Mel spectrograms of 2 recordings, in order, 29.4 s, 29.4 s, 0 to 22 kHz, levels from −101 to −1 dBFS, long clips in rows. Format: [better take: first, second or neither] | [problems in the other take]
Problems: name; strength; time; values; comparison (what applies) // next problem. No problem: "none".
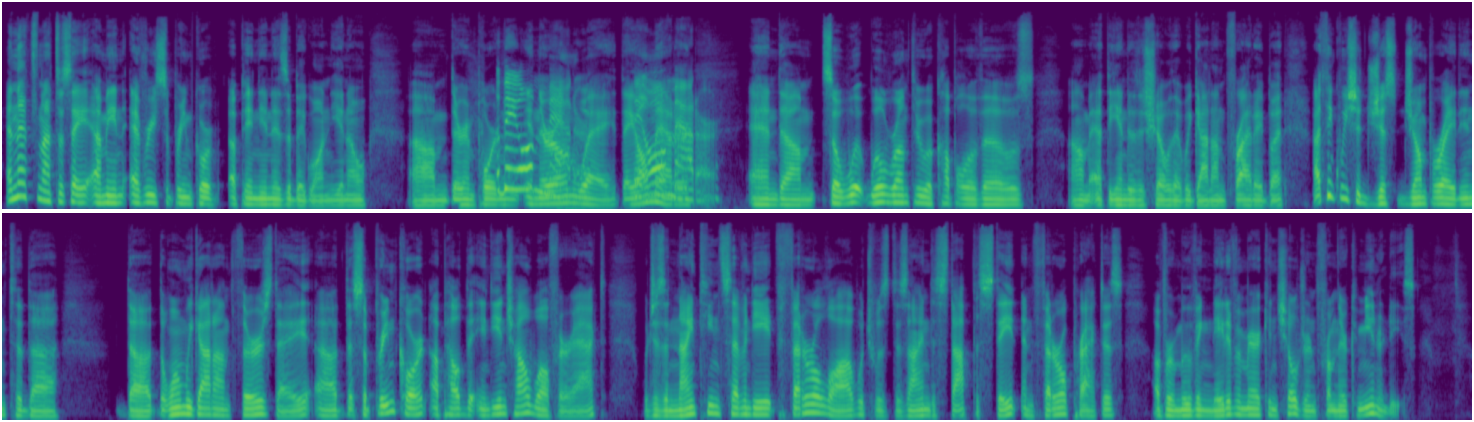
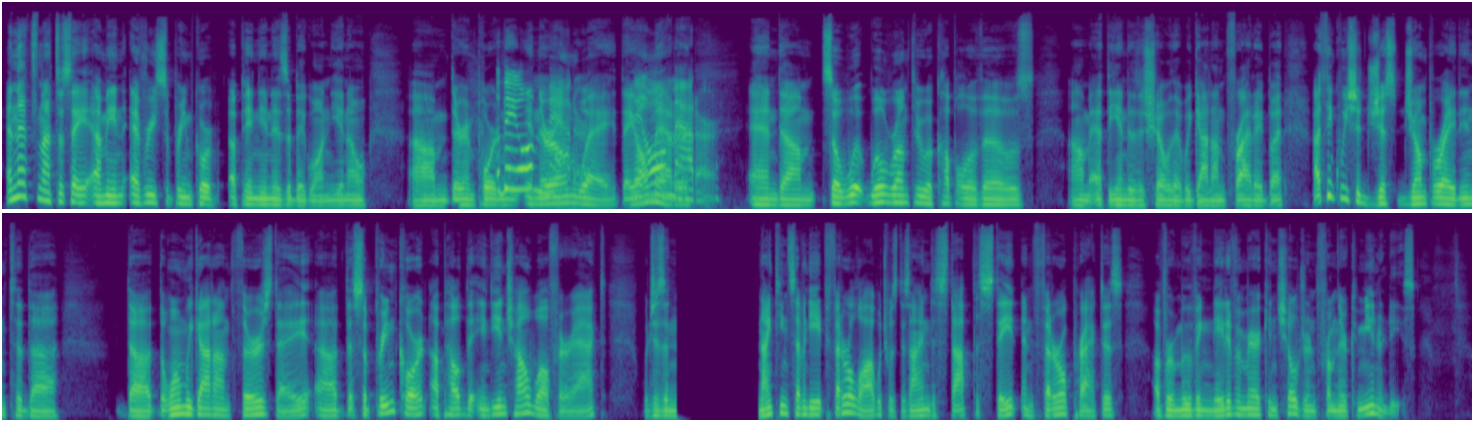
first | audio freezing; at 21 s for 1 s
